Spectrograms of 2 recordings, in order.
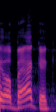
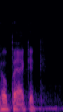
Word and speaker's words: Habakkuk: even pronounce it back when i say habakkuk some of you think they're saying i have a backache right it's like what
